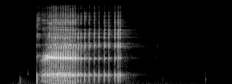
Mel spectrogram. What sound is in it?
Sound of burp. Sound recorded with a ZOOM H4N Pro. Sound recorded with a ZOOM H4N Pro and a Rycote Mini Wind Screen.
Son d'un rot. Son enregistré avec un ZOOM H4N Pro et une bonnette Rycote Mini Wind Screen.
blurp, stomach, hungry, burping, bubbles, human, funny, disgusting, burp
